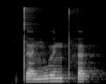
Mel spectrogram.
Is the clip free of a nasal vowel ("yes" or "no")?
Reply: yes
